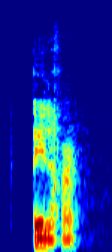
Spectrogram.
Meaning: pilgrim
- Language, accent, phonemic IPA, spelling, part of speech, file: French, France, /pɛl.ʁɛ̃/, pèlerin, noun, LL-Q150 (fra)-pèlerin.wav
